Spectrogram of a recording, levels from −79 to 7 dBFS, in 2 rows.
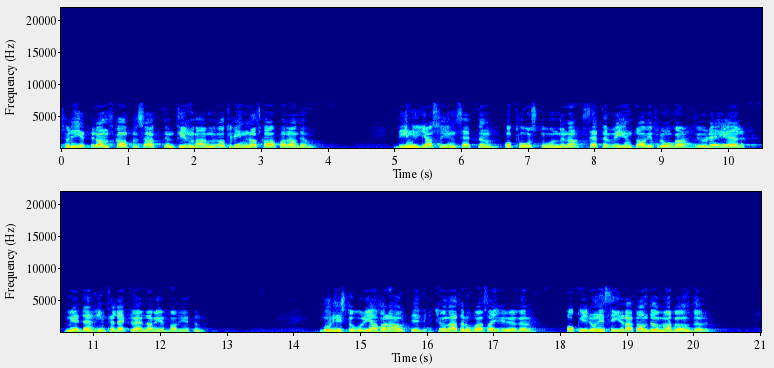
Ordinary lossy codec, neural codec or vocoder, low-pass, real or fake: none; codec, 44.1 kHz, 3.4 kbps, Pupu-Codec; 7.2 kHz; fake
